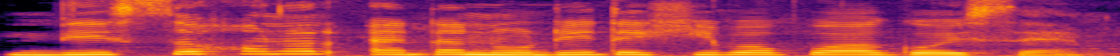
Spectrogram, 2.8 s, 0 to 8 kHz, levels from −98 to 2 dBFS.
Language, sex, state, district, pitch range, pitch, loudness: Assamese, female, Assam, Kamrup Metropolitan, 260-295 Hz, 275 Hz, -15 LUFS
